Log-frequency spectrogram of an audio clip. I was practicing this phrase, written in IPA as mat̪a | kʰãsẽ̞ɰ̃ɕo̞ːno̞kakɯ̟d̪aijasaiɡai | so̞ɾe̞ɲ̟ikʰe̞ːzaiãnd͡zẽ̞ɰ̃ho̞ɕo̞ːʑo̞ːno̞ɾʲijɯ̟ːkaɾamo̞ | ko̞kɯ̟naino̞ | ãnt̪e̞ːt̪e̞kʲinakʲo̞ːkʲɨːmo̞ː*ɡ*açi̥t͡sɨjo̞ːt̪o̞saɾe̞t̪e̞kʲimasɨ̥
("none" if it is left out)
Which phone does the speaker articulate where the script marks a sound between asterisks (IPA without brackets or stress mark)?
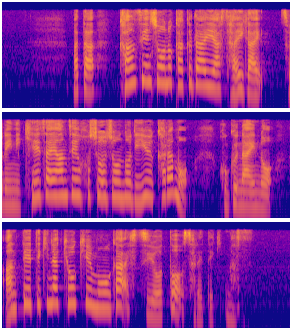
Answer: ɡ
